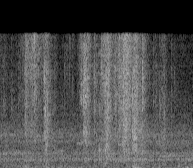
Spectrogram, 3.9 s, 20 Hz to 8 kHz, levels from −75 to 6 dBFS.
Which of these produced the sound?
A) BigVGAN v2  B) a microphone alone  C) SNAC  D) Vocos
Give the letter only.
D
